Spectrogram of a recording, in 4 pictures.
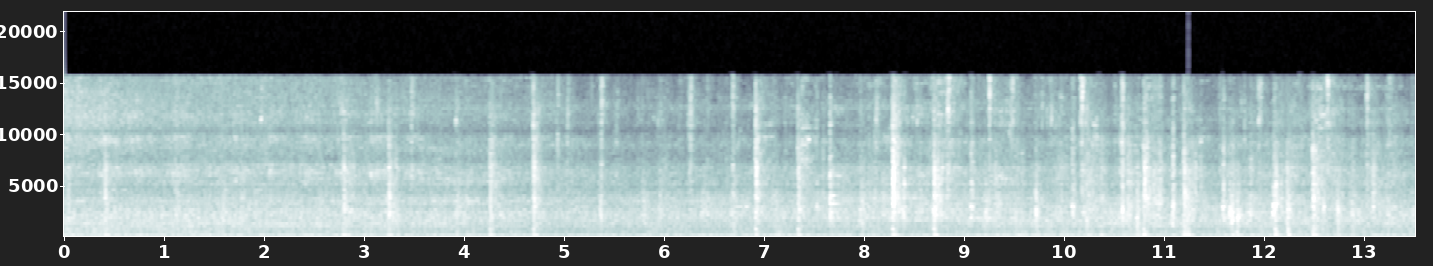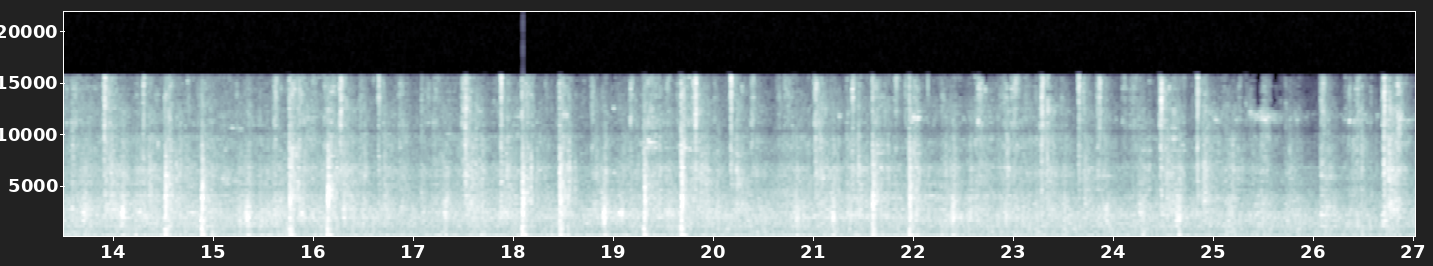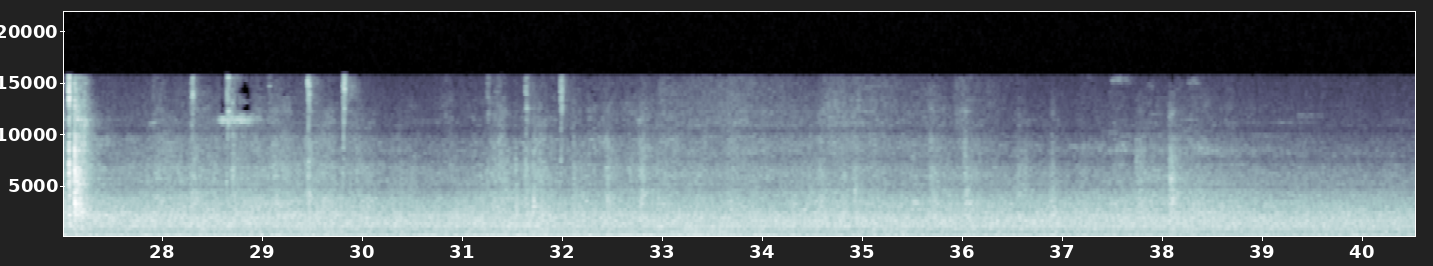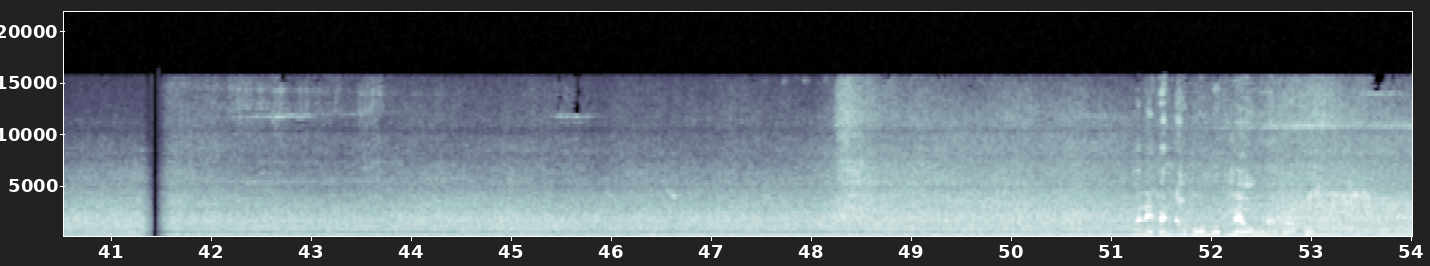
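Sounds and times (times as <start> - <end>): train wheels clacking over rail joints: 0.0 - 27.4.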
